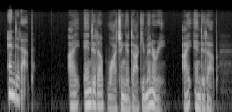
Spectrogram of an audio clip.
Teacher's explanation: Focus on the link between ended and up. It sounds like one word.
